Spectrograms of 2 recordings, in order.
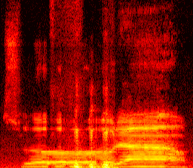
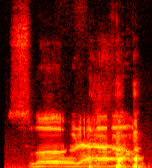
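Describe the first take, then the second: First: It is said at a low pitch, slowest. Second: It is said at a middle pitch, slower.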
